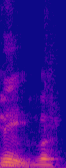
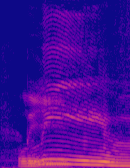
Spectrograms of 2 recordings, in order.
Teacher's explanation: Keep the voicing going throughout the whole word and voice the V. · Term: voiced V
